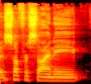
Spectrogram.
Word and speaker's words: Sophrosyne: Rhymes with Hermione. Remember that, guys. So Sophrosyne is a collection of how many short stories?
